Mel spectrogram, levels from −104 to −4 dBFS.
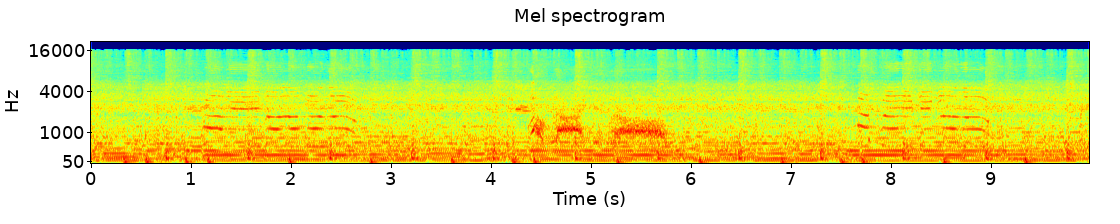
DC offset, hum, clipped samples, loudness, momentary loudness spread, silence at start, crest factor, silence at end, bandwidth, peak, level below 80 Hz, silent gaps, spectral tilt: under 0.1%; none; under 0.1%; -18 LUFS; 4 LU; 0 s; 14 dB; 0 s; 17 kHz; -4 dBFS; -32 dBFS; none; -4.5 dB/octave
